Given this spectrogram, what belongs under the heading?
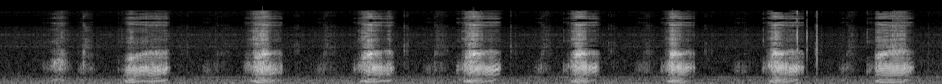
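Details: Young female Papillon, born end of April, with worsening random episodes since November; vet throat exam under anaesthesia normal. A run of harsh honking snorts about one per second: reverse sneezing.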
